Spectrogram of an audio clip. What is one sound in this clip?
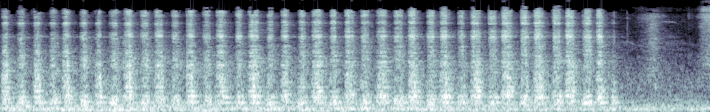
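A coin scratches rapidly across a scratch card, close by.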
